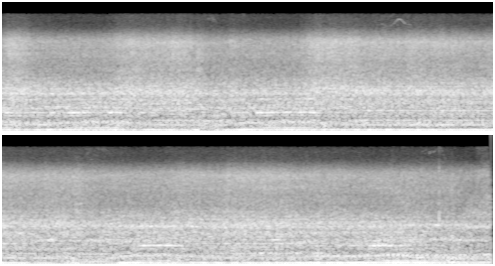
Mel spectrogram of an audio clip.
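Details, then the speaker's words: Car suspension on the road after replacing the stabilizer links and upper and lower ball joints to cure an annoying noise: steady low drive drone, no clunks or knocks; the noise is gone and the suspension sounds quiet and healthy. "so far so good i don't hear the noise"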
